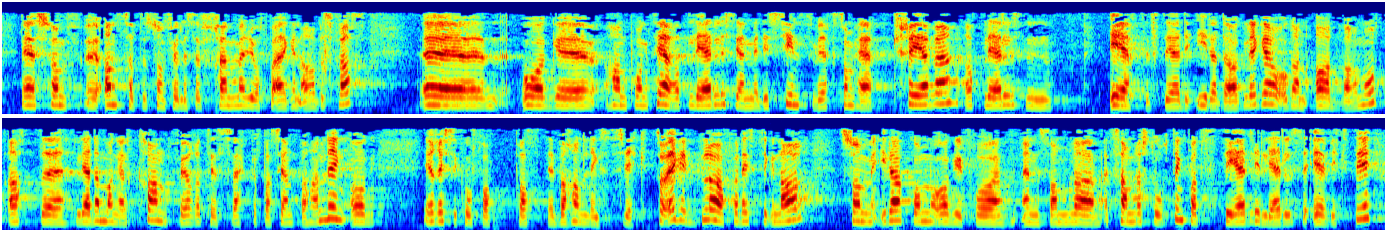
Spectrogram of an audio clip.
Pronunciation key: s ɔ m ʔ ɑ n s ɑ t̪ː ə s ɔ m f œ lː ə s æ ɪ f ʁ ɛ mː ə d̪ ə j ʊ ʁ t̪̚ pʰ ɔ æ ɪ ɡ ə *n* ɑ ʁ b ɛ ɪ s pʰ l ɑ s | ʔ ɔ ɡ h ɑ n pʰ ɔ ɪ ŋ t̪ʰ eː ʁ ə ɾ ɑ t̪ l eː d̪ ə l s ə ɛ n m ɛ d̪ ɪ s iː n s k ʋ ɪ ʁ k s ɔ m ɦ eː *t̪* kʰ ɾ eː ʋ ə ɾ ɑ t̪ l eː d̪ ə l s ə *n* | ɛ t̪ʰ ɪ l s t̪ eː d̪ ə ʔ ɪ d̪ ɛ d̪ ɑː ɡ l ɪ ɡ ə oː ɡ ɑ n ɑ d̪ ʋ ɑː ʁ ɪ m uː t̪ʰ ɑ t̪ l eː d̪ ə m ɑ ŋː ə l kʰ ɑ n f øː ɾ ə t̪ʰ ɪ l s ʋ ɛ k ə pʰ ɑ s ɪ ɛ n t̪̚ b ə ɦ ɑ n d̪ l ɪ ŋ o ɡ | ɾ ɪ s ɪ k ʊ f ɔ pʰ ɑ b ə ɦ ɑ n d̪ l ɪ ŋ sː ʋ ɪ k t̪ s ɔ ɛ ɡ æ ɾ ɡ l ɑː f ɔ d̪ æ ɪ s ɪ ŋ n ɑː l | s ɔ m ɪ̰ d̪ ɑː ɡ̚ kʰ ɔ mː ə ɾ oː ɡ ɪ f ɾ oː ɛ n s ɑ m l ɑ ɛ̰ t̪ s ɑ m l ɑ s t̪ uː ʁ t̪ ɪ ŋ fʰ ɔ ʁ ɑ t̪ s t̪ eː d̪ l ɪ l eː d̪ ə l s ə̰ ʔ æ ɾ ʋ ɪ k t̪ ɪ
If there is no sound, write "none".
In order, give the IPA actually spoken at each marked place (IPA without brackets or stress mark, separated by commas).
n, t̪, n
